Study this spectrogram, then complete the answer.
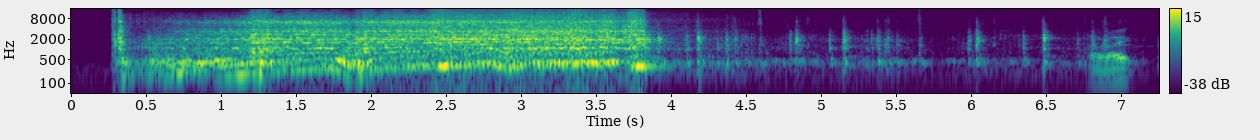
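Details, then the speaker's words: Listeroid Metro 6/1 electric-start slow-speed diesel genset (740 rpm, 4500 W); about three seconds of starter cranking with no firing because the fuel was switched off. "well it helps if you turn the fuel on"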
